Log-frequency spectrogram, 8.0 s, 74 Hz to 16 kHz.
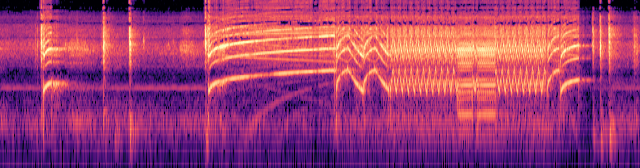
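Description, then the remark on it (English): A loud electronic emergency vehicle siren of about 100 watts, for fire trucks, ambulances and police cars, with a rigged volume control set one step up, runs through its modes: a few short chirps, rising wail sweeps, then a rapid high-pitched yelping warble, ending in quick blasts. No one talks. “You put it up all the way here to the top, yelp it one time or horn it one time, this thing vibrates your skull.”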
